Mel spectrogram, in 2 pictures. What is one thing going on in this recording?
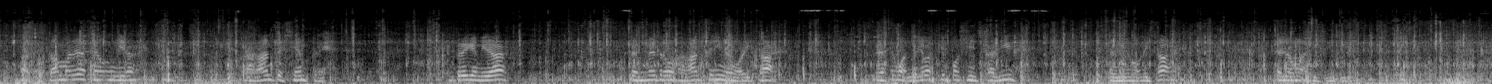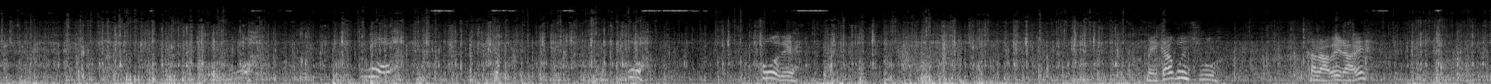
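A mountain bike's frame and chain rattle over bumps.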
